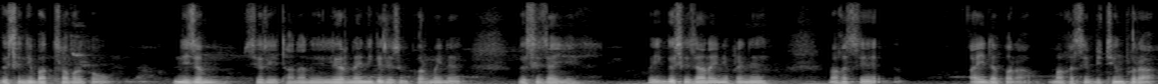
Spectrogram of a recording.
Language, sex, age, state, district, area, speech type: Bodo, male, 30-45, Assam, Udalguri, urban, spontaneous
